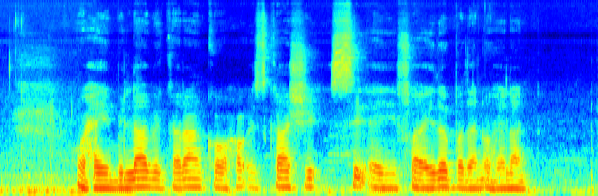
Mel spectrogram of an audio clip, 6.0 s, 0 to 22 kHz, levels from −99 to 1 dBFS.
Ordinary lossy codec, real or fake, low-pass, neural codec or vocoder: none; real; none; none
